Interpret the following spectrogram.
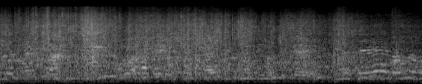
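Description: Supermarket indoor ambience: a steady background hubbub with faint voices of other people in the store.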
